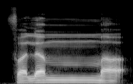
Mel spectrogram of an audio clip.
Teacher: فَلَمَّا میم مشدد پہ غنہ ضروری ہے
